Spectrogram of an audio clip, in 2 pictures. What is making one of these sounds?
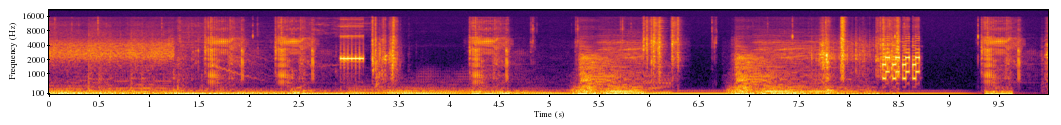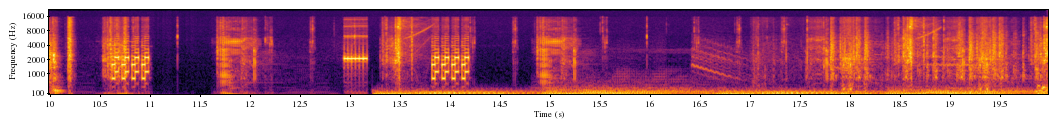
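Game weapons click and clank as they are switched in quick turns.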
